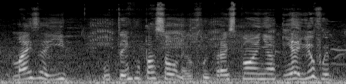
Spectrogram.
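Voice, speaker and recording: A man talks at moderate speed, with audible room echo and noticeable background noise around him. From Brazil, Minas Gerais (Betim). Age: 20s. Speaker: travel vlogger, programmer. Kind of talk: vlog storytelling. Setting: outdoors walking in city streets. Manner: casual conversational.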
